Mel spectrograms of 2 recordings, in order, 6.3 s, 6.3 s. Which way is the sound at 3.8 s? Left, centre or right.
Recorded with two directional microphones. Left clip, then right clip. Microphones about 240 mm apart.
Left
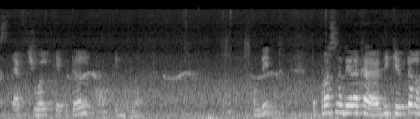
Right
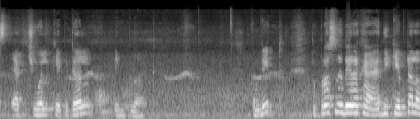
Right.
